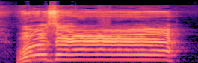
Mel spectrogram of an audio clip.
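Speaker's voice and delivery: high, loud playful call of Rosa. Retold or imitated. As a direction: sing out the name Rosa. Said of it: "I like".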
